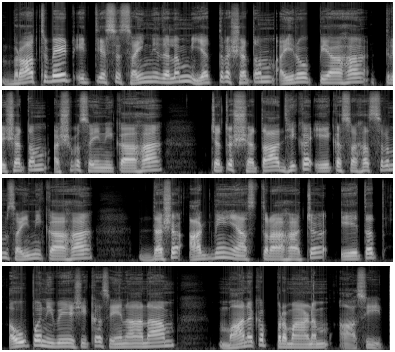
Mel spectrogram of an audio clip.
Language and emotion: Sanskrit, neutral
